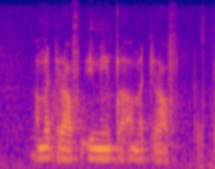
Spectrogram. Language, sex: Zulu, male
